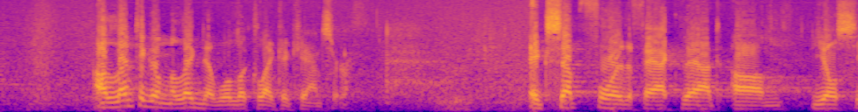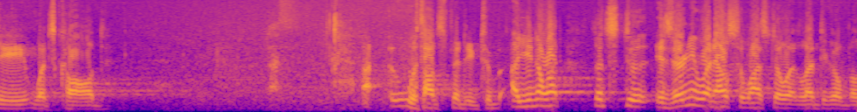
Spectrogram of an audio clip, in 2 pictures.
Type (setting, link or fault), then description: setting, live audience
